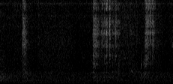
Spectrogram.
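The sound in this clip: Scratchy pen strokes as a rectangle is drawn on a board, a few short scraping runs over a steady background hiss.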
